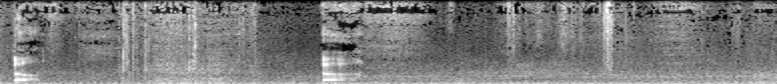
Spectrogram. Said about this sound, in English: Welcome back. You didn't know I went away. That was brought to you by the outside air driving down the road.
